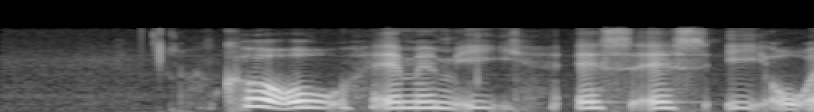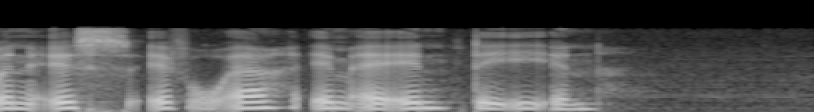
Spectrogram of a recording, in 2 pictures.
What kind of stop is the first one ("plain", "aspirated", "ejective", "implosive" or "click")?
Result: aspirated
